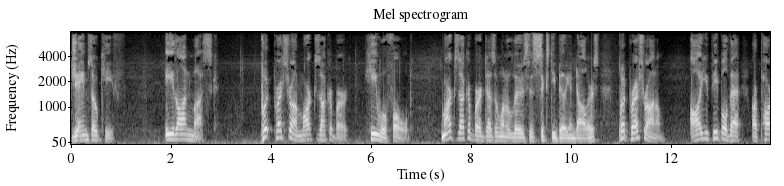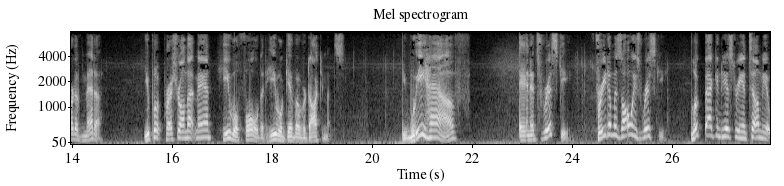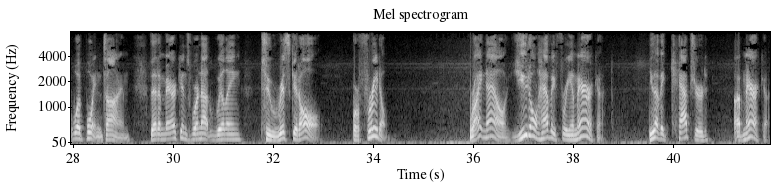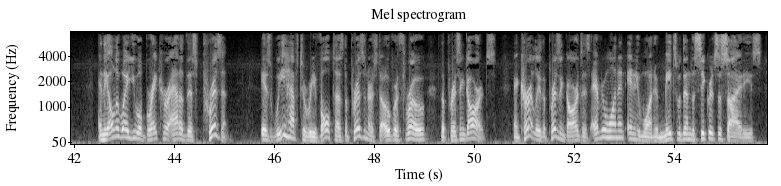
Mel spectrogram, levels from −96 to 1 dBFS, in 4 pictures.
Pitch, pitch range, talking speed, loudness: 135 Hz, 115-170 Hz, 145 wpm, -17 LUFS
